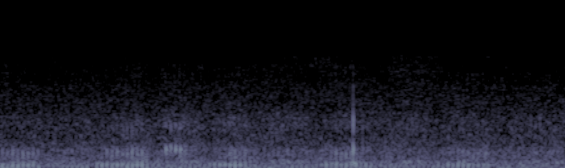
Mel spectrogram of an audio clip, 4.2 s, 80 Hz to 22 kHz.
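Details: Purring male house cat enjoying being petted, recorded on 16 March 2018: a continuous deep, throbbing purr rising and falling in short regular cycles, with one brief sharp click partway through.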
